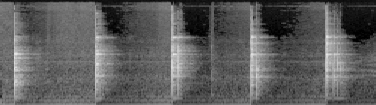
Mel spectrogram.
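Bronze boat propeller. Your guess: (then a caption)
Dead. A bronze propeller from a small sailboat, missing one blade that fell off, is struck five times at a steady pace. Each strike gives a short, dull clink that dies almost at once, with no bell-like ring. Its bronze is dead and corroded because the owner did not keep up with the zinc anodes.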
